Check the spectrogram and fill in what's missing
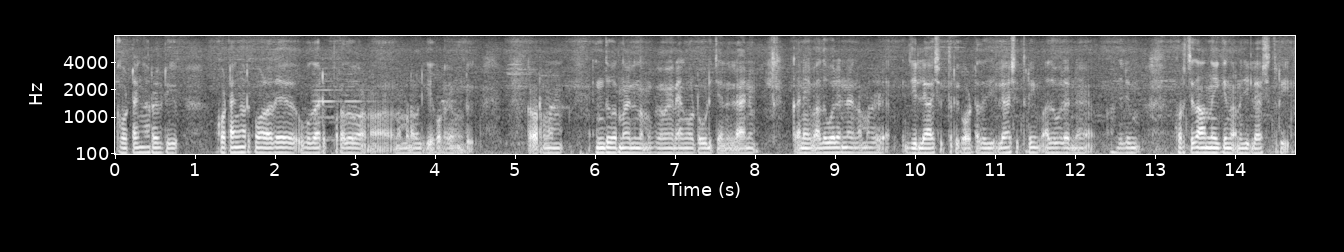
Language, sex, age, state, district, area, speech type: Malayalam, male, 18-30, Kerala, Kottayam, rural, spontaneous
